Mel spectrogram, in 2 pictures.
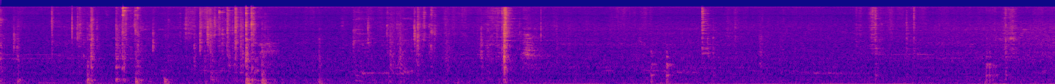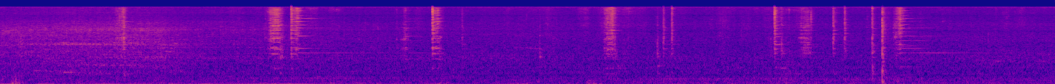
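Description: Metal tool prying at a stiff paint can lid: sharp metallic clicks and clinks, densest in the first few seconds and scattered after, with a low rumble of handling in the middle.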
